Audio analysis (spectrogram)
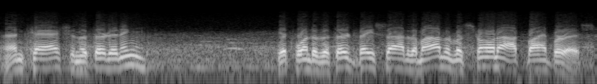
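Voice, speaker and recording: A man calling live baseball play-by-play on the radio in clipped, unhurried descriptive phrases. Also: medium pitch. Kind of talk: live radio sports commentary. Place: outdoor ballpark broadcast position. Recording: vintage 1970s radio broadcast, lo-fi, noisy.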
